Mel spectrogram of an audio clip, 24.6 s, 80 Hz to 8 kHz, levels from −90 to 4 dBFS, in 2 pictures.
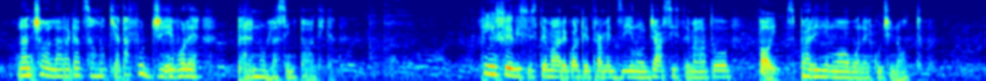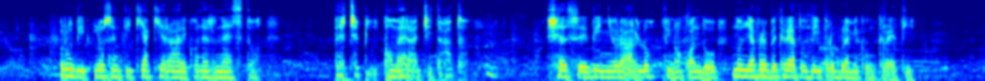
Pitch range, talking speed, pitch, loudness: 175-200 Hz, 105 wpm, 185 Hz, -30 LUFS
